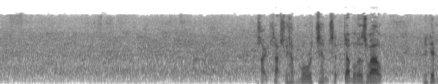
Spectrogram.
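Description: A crowd murmurs in a large hall.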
